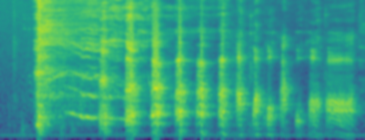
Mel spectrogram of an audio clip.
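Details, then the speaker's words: Coughing from an adult with "cabin cough" acquired on a cruise ship, flu-like illness without aches, coughing and spluttering for many days. "thank you I guess I want to leave you with an example of the cough"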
